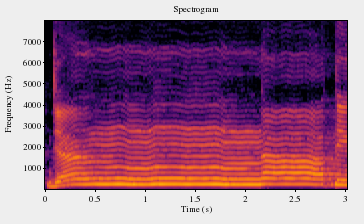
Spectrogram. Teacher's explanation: ان لهم۔ آگے ہے جنات تجری، جیم کے اوپر زبر ہے، نون مشدد ہے، یہاں ادغام کریں گے غننے کے ساتھ ، اور نون کے اوپر کھڑا زبر ہے، تھوڑا سا اس · نون کے اوپر کھڑا زبر ہے، تھوڑا سا اس کو لمبا پڑھیں گے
